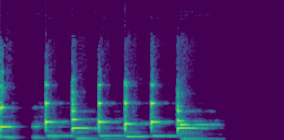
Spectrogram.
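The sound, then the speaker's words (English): A mobile phone ringtone plays a short bright melody of seven quick electronic notes, the last one held slightly longer, followed by silence. “Sorry, that's my phone going.”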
